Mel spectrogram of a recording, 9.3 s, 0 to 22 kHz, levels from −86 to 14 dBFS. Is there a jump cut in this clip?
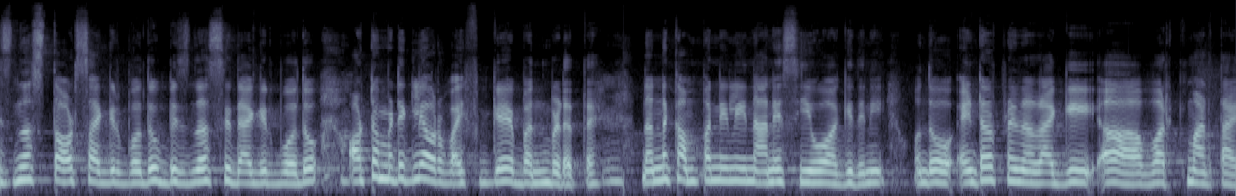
yes; 1 cut; at 4.7 s

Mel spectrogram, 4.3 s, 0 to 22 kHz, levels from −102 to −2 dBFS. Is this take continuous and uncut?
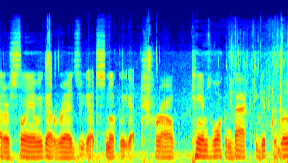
no; 1 cut; at 2.8 s

